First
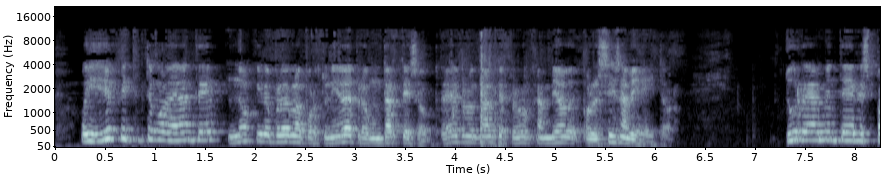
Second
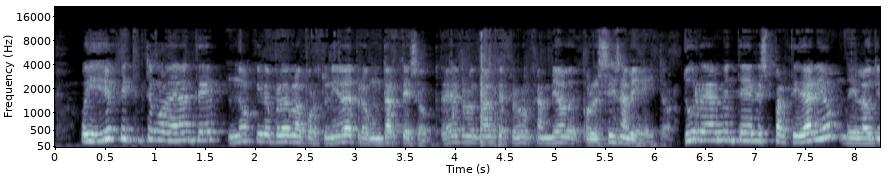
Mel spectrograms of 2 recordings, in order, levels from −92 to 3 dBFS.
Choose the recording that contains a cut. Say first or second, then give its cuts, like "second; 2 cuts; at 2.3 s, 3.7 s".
second; 1 cut; at 6.2 s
